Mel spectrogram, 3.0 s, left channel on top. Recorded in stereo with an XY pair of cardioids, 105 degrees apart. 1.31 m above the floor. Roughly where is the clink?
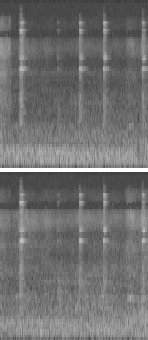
Ahead.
